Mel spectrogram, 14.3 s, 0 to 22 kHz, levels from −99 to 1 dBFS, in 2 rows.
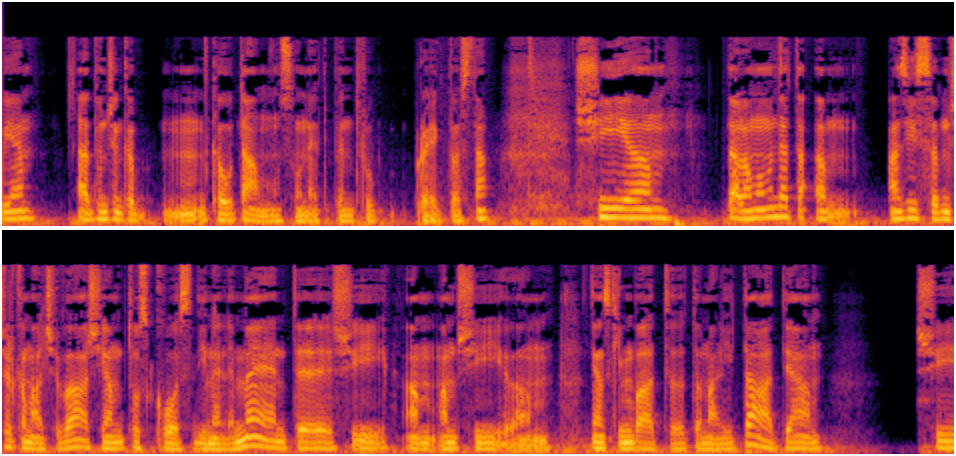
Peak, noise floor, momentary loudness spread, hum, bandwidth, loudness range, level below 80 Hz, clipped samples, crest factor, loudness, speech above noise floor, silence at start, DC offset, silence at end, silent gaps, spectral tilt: -2 dBFS; -48 dBFS; 8 LU; none; 12 kHz; 3 LU; -32 dBFS; under 0.1%; 14 dB; -16 LUFS; 33 dB; 0 s; under 0.1%; 0 s; none; -5 dB/octave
